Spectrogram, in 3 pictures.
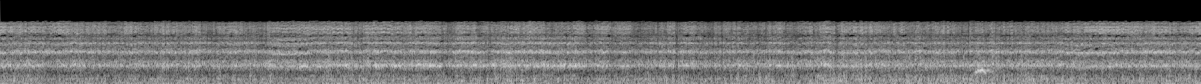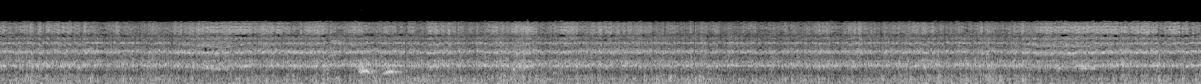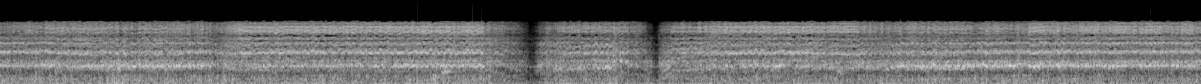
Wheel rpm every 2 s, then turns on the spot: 220, 230, 240, 230, 230, 230, 230, 230, 230, 230, 240, 230, 230, 200, 140, 120, 200, 230.
none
